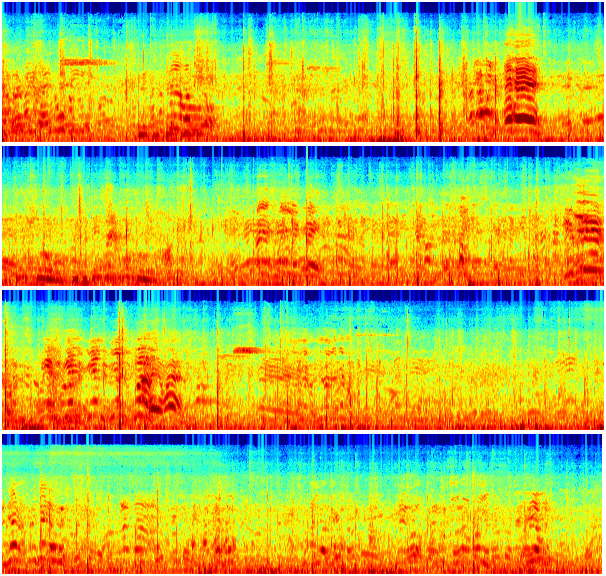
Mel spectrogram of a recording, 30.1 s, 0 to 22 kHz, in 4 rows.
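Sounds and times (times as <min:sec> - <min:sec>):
players shouting: 0:05.4 - 0:20.4.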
